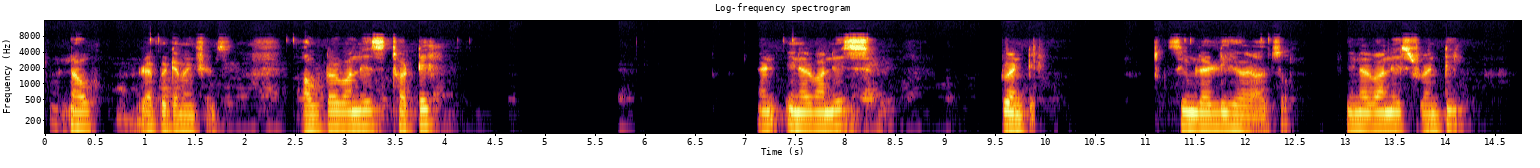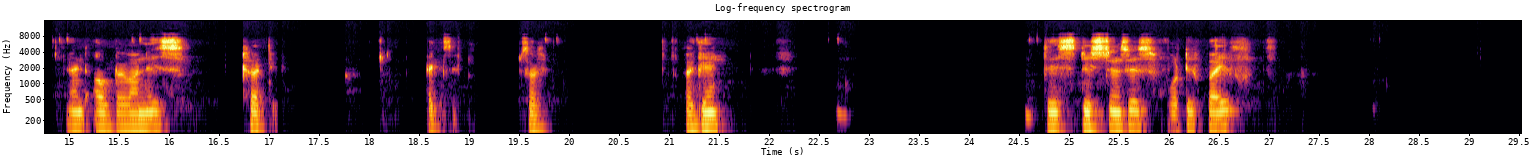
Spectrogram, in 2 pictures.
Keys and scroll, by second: 5.7-6.5 typing, 9.2-9.9 typing, 13.3 typing, 13.7 Return, 16.3-17.0 typing, 18.3 Escape, 25.5-26.2 typing, 26.5 Return.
